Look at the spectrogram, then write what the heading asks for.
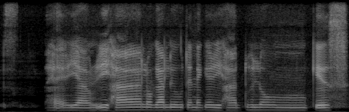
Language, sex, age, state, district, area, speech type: Assamese, female, 45-60, Assam, Sivasagar, rural, spontaneous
